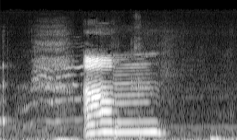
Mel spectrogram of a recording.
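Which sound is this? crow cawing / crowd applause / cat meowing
cat meowing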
